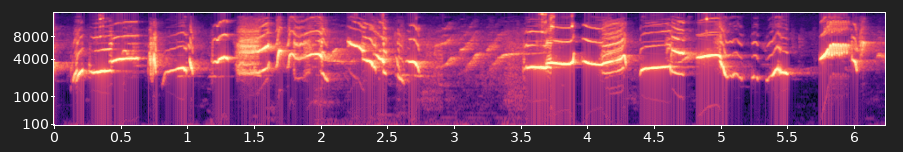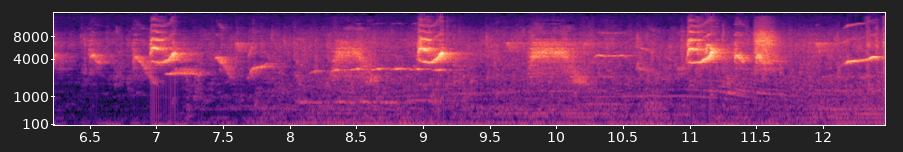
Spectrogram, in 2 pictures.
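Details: Oriental magpie-robin, a kept trotolan (young) bird, singing to train its mental toughness; loud fast strings of slurred and looping whistles for six seconds, followed by quieter scattered notes over a faint low hum.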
